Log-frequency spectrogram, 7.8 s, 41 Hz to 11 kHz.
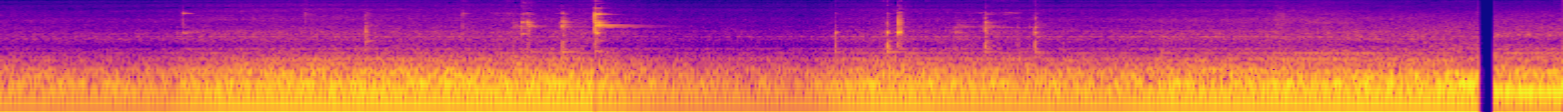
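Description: Kubota U25 mini excavator's diesel engine running steadily at idle, with a few light metal clinks as steel pins are slid through the helical pier drive adapter and shaft.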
